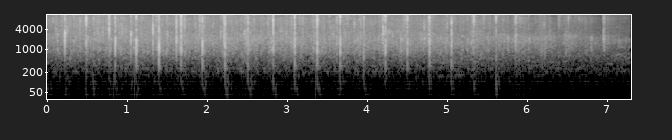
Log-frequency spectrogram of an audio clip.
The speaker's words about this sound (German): Ich bitte um einen herzlichen Applaus für den Einsatz und die Unterstützung der Jury.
